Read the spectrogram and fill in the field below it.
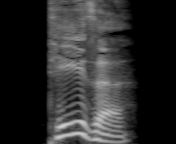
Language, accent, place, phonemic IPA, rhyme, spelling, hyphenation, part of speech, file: German, Germany, Berlin, /ˈteːzə/, -eːzə, These, The‧se, noun, De-These.ogg
- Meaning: thesis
